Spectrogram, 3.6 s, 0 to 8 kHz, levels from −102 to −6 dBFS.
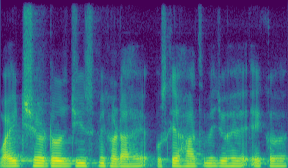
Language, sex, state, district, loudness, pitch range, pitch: Hindi, male, Chhattisgarh, Sukma, -18 LUFS, 115-125 Hz, 120 Hz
